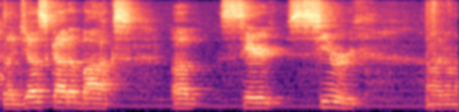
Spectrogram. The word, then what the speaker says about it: Seiryu: Hey Google, how do you pronounce Seiryu?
